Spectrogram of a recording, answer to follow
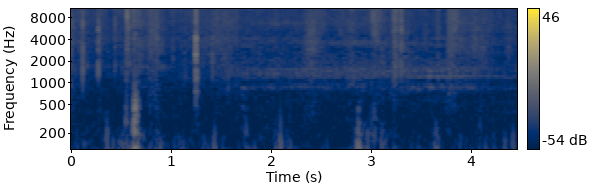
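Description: Dull thumps and scuffling as a man and a brown bear grapple, with one louder thump about two-thirds of a second in and another near the end.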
